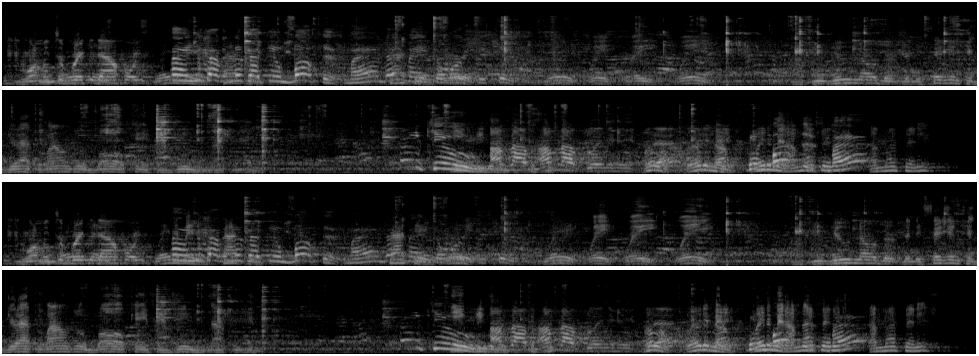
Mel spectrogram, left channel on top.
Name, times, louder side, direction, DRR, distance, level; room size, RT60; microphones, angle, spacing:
voice 1, 0.0-1.5 1.9-2.1 3.9-4.0 7.9-8.4 14.6-17.1, left 2 dB, 15° left, 2.4 m, -37 dB
voice 2, 0.5-1.1 1.5-2.6 3.9-4.7 5.4-7.2 8.0-12.4 14.2-15.3 16.2-18.2 18.4-19.1, right 2 dB, 40° right, 1.4 m, -39 dB
voice 3, 1.7-5.4 7.7-8.1 13.3-14.7 16.4-16.6 17.2-18.4, left 3 dB, 55° left, 1.4 m, -34 dB
sound 1, 1.9-17.3, left 7 dB, 30° left, 1.8 m, -41 dB
24.5 x 21.5 x 9.4 m
head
